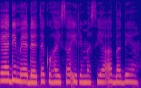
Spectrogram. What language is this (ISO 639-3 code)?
kik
